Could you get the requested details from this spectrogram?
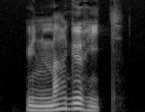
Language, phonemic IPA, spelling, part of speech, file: French, /maʁ.ɡə.ʁit/, marguerite, noun, Fr-marguerite.ogg
- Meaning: 1. marguerite (Leucanthemum) 2. messenger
